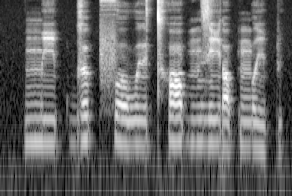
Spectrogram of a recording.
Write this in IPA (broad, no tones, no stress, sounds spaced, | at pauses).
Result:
m i p ɡ ɵ p f o w ɨ tʰ ɔ b n z i ɾ ɔ p ŋʷ i p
